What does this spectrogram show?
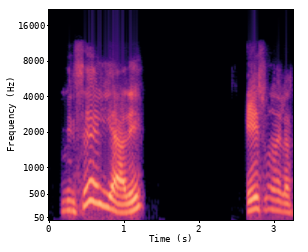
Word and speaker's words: Mircea: Que siempre da las ganas de pronunciarle Mircea, ¿no? Mircea Eliade. Pero no es.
